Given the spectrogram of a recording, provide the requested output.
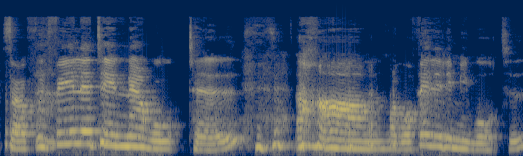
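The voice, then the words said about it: Put-on regional English accent. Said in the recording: “Great accent there”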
